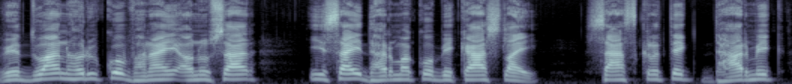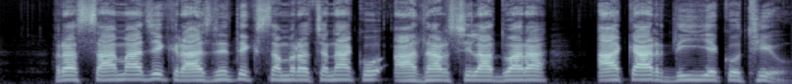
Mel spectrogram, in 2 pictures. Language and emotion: Nepali, neutral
